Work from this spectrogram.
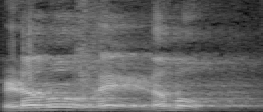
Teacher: ण बोलने पर जीभ में हल्का सा खिंचाव आ जाता है, इसलिए थोड़ी कठिनता मालूम पड़ती है। · और णा जो मूर्धन्य वर्ण है, वो णा का समझ लो। ये णा बोलने पर जीभ की नोक का पिछला भाग तालू से लगकर रगड़ता है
